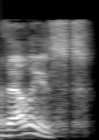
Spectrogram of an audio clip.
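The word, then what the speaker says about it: Vellies: He said Brother Versailles. – What is it? – It is Brother Valley's. – Oh, Vales? My bad. – Other valleys. It's spelled like jellies with a V.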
